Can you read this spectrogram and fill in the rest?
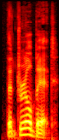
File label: drill Bit, englishAudio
